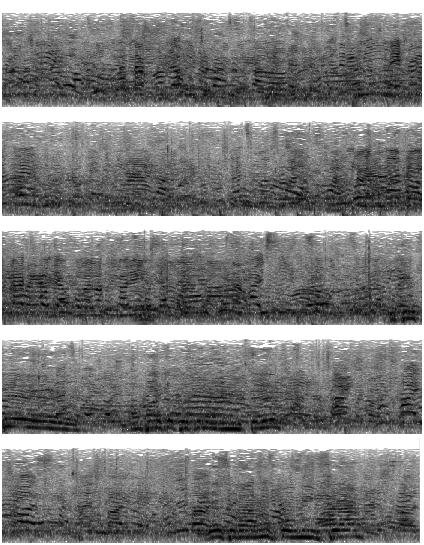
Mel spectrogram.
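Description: A crowd of children chatters and shouts nearby outdoors.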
